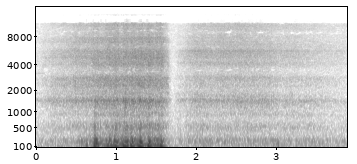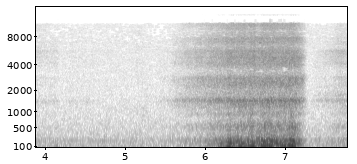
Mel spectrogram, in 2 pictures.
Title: Cute Dog Snore Sound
